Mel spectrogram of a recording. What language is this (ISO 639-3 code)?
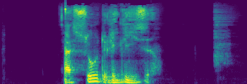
fra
